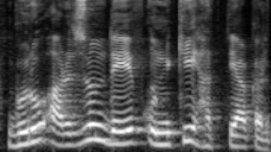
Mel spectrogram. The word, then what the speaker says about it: अर्जन देव: Next question is name the Mughal ruler who killed Sikh Guru अर्जन देव। अर्जन देव भी बोला जाता है या अर्जुन देव भी प्रोनाउंस किया जाता है, कि उस मुगल शासक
